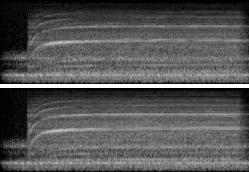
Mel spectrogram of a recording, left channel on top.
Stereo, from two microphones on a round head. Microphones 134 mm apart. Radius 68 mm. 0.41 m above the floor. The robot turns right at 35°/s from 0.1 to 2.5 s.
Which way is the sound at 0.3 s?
90° right.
